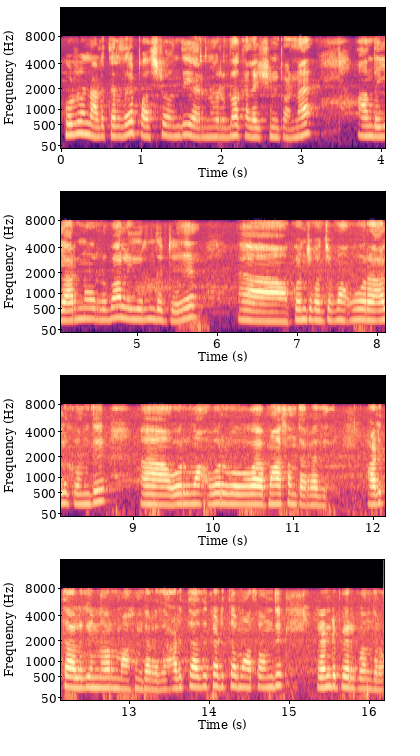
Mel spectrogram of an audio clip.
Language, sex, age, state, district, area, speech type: Tamil, female, 60+, Tamil Nadu, Mayiladuthurai, urban, spontaneous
